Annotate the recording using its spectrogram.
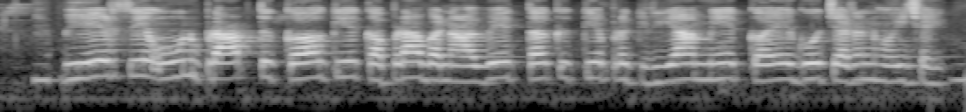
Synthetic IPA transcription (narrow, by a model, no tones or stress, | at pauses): bʱeɾseunpɾapt̪kəkekəpɽabənaːbet̪əkːepɾəkɾijamẽkəeɡot͡ʃəɾənɦojt͡ʃʰəj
